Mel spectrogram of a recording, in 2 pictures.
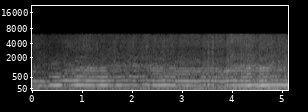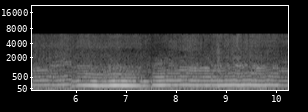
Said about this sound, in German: Als sich dann eines Tages eine Fliege in ihre Einzelzelle verirrte, empfand sie schon fast so etwas wie Freude, denn diese Fliege lebte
